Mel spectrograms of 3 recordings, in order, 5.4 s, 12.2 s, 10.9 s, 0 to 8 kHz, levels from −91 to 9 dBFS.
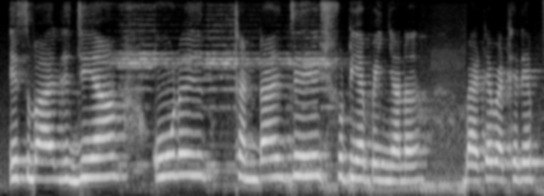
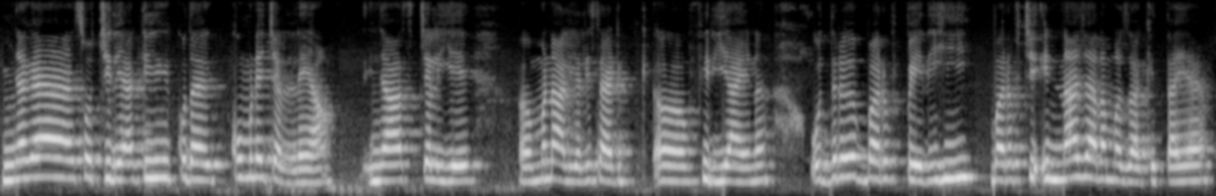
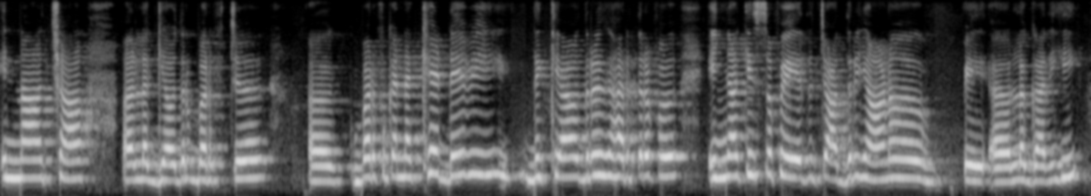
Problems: none marked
